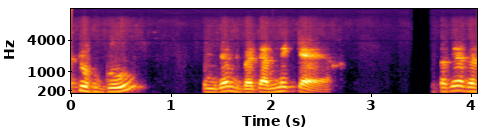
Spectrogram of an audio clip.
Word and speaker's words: Turgot: Brienne lalu dibaca Turgot, G ya, bukan je tapi G. Bacanya Turgot, kemudian dibaca Necker.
